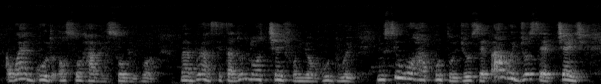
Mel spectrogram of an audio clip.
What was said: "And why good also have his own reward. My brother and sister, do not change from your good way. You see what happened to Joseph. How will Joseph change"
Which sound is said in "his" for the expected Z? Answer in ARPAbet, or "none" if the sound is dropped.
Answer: S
